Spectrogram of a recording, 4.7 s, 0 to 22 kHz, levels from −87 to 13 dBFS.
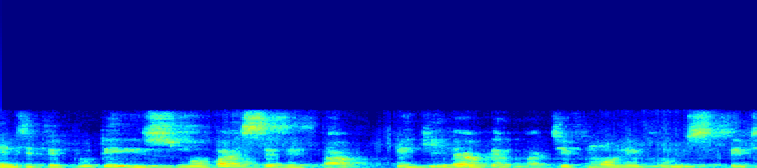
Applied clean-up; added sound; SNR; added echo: neural separator model SepFormer DNS4.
